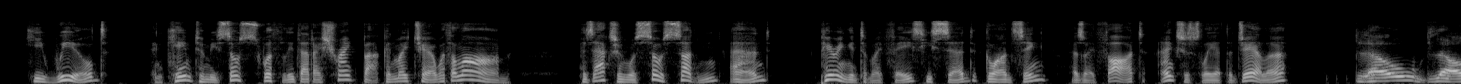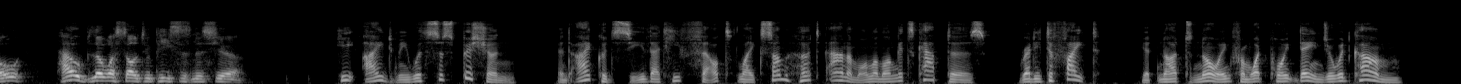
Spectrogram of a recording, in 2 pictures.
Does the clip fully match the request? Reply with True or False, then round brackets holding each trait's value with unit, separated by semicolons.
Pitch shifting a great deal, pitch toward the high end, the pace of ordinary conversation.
False (7.6 semitones; 140 Hz; 160 wpm)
